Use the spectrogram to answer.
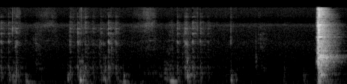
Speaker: what's happening is my needle is getting stuck in the nipple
